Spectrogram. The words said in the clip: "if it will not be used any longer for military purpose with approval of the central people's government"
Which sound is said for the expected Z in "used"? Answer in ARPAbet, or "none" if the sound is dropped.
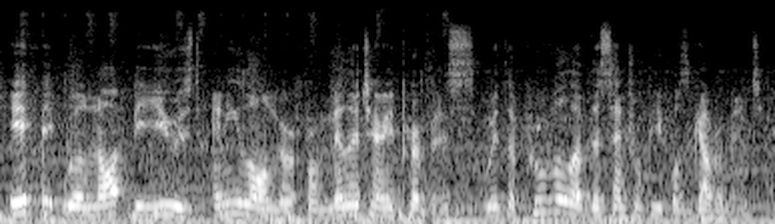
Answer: Z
